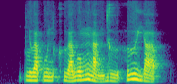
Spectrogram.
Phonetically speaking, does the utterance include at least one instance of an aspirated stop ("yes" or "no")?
yes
